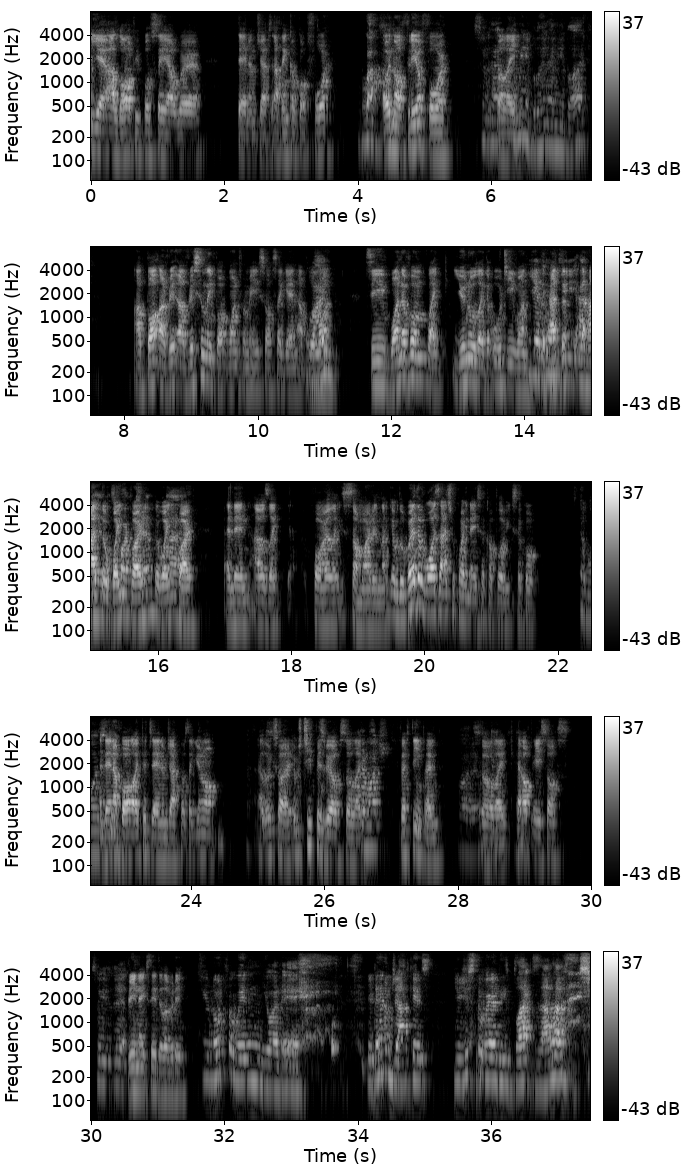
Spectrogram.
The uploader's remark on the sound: Sorry for the audio quality of this episode.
